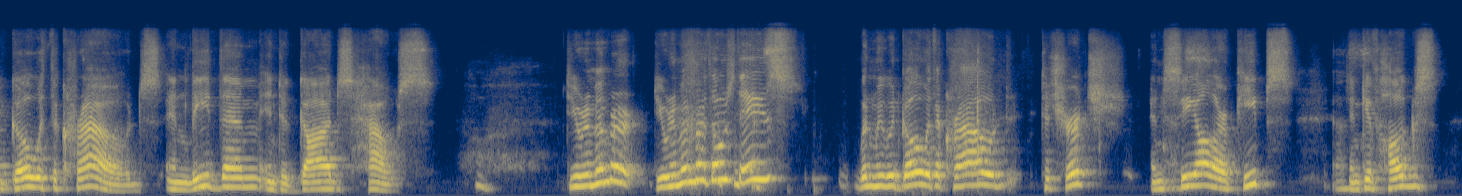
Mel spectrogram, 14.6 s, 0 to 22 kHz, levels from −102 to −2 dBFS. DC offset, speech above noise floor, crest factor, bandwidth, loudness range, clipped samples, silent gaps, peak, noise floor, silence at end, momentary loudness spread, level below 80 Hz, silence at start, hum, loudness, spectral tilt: under 0.1%; 40 dB; 14 dB; 12 kHz; 5 LU; under 0.1%; none; -4 dBFS; -58 dBFS; 0.3 s; 17 LU; -68 dBFS; 0 s; none; -18 LUFS; -6 dB/octave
